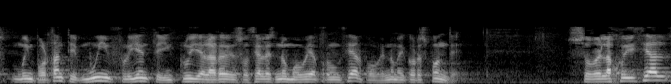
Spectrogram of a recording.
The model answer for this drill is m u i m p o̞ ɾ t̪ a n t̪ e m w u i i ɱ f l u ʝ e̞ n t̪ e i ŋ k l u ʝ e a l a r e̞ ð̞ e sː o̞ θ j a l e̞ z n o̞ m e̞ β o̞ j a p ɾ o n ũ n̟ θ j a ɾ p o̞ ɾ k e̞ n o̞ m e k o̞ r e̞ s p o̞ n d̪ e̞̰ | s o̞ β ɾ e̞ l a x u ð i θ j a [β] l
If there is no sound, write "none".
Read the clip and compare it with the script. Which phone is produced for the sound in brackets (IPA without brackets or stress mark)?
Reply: none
